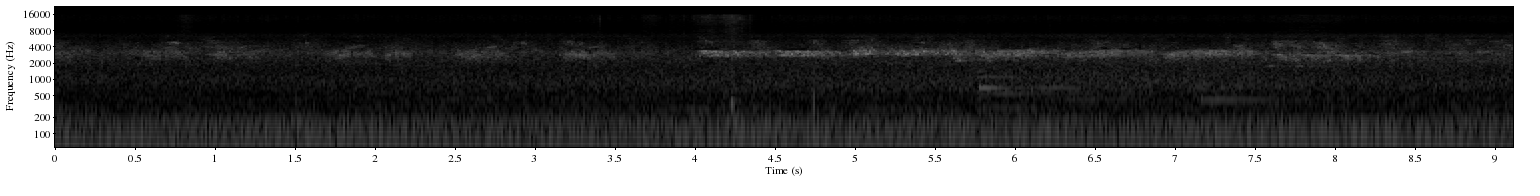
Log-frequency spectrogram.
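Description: Birds chirping, thickest from about four to seven seconds in, over a steady low hum.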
